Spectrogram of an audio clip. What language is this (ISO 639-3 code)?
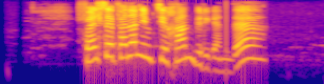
bak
